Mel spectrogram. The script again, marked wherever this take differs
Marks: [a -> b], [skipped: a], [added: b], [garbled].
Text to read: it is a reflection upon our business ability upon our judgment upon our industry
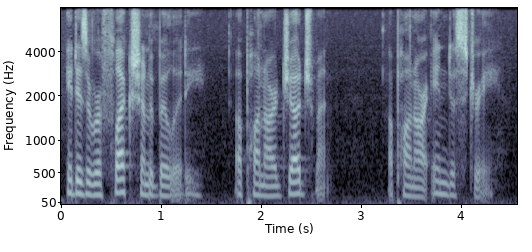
it is a reflection [skipped: upon our business] ability upon our judgment upon our industry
